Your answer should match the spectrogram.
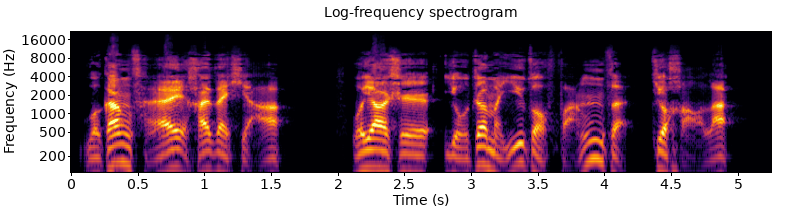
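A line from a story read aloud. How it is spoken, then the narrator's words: Laughing. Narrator (Chinese): 夏雷笑道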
